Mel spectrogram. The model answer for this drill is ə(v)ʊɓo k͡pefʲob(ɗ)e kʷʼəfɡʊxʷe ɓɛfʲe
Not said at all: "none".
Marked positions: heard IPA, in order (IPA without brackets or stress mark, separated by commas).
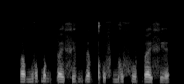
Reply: b, ɗ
